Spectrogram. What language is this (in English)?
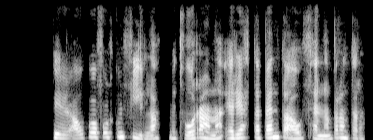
Icelandic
